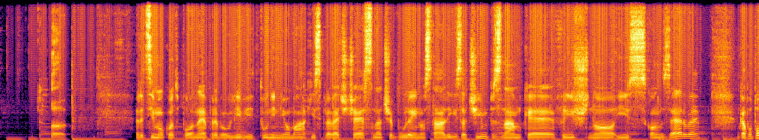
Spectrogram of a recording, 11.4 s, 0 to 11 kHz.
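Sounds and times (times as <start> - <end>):
loud drawn-out throaty burp: 0.6 - 1.8
speech: 2.0 - 11.3.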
